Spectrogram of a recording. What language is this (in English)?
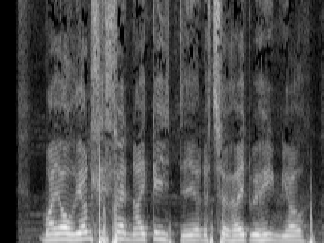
Welsh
